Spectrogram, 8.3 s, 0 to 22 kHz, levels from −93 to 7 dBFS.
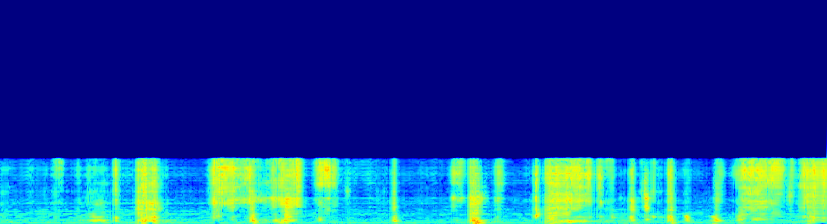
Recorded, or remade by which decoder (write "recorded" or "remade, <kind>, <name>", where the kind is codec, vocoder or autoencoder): remade, vocoder, BigVGAN v2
